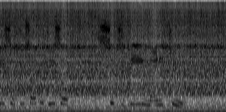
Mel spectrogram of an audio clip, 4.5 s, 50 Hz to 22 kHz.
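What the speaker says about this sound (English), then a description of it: "Detroit diesel. This is a 2-stroke diesel, 2-cycle diesel," A Detroit Diesel 6V92 two-stroke V6 turbo diesel idling in a 1987 MCI 102-AW3 coach bus, a loud, steady low drone with constant vibration, under someone talking nearby.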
